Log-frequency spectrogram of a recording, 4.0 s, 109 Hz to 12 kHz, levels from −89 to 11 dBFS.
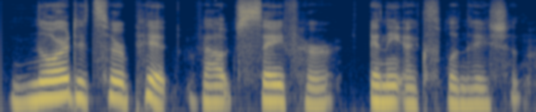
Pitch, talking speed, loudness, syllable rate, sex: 170 Hz, 120 wpm, -17 LUFS, 4.0 syllables/s, female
